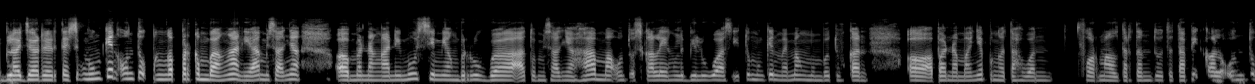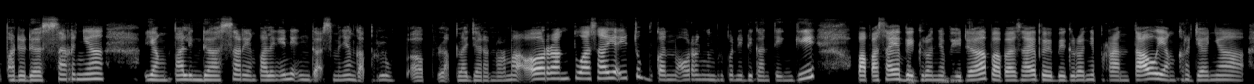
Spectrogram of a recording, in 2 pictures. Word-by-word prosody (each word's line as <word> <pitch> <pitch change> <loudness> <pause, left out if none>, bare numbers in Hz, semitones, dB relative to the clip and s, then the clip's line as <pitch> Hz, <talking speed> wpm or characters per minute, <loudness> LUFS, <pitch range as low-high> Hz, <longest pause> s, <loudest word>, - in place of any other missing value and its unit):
belajar 215 +2 +6
dari 210 -1 +3
tesi 220 +3 +4
mungkin 255 +8 +6
untuk 260 +2 -2
peng 225 0 -3
perkembangan 235 -1 +5
ya 195 +1 +5
misalnya, 215 +1 +3 0.4
eee, 200 0 +8
menangani 200 0 0
musim 240 -1 0
yang 205 -1 -1
berubah, 205 -1 +2
atau 200 - -10
misalnya 195 -1 -3
hama 220 -1 +1
untuk 200 - -10
skala 195 0 0
yang 195 +1 -6
lebih 205 +1 -7
luas 200 0 -2
itu 190 +4 -12
mungkin 220 +1 -4
memang 210 +2 -7
membutuhkan, 195 -1 -4 0.4
eee, 190 -2 +3
apa 195 - -2
namanya 190 +4 -5
pengetahuan 190 -2 -8 0.2
formal 190 -1 -5
tertentu 190 +1 -8
tetapi 190 +5 -5
kalau 195 -1 -3
untuk 210 +4 -11
pada 205 0 -3
dasarnya, 235 +5 +2 0.4
yang 205 -1 -1
paling 215 -1 -1
dasar 210 +2 0
yang 205 -1 -6
paling 205 0 -3
ini 235 +2 -3
enggak 210 - -6
semuanya 215 +2 -5
enggak - - -10
perlu, 205 -1 -11 0.2
eee, 175 - -6
pola 180 - -10
pelajaran 190 -1 -7
normal. 190 +3 -5 0.2
Orang 270 0 +3
tua 270 -1 +2
saya 280 +1 +4
itu 295 +6 -5
bukan 220 -5 -7
orang 220 +1 -7
yang 215 - -11
berpendidikan 205 -1 -11
tinggi, 195 - 0 0.4
papa 200 -1 +3
saya 225 +3 +4
background-nya 210 -1 -2
beda 200 +6 +1
papa 200 -4 +1
saya 205 +1 +2
be 210 - 0
background-nya 205 +2 -5
perantau 200 +3 +3
yang 205 -4 0
kerjanya, 210 -1 -4
205 Hz, 170 wpm, -23 LUFS, 195-220 Hz, 0.4 s, eee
